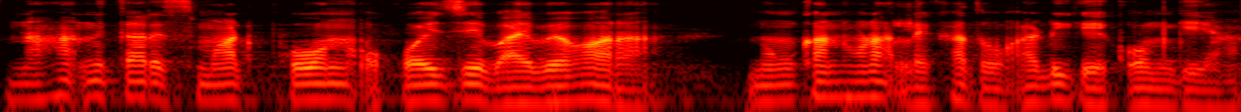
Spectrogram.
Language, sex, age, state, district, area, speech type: Santali, male, 18-30, West Bengal, Bankura, rural, spontaneous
